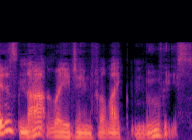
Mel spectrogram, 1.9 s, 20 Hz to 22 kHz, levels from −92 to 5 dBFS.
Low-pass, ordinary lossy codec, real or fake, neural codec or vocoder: 7.2 kHz; MP3, 48 kbps; fake; codec, 44.1 kHz, 2.6 kbps, SNAC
